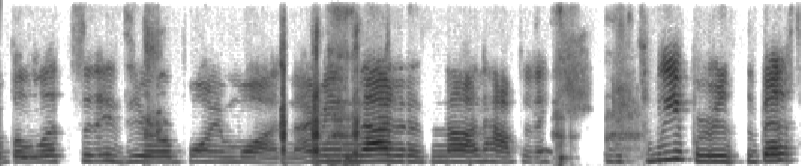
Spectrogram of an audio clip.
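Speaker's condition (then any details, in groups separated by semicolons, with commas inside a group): ALS; atypical case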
